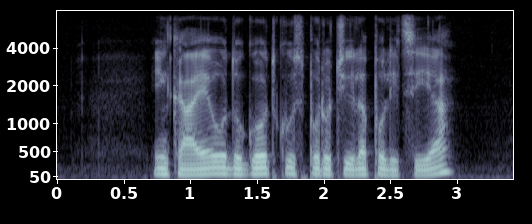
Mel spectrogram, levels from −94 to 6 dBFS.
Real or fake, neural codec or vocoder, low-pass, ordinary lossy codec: real; none; 7.2 kHz; none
